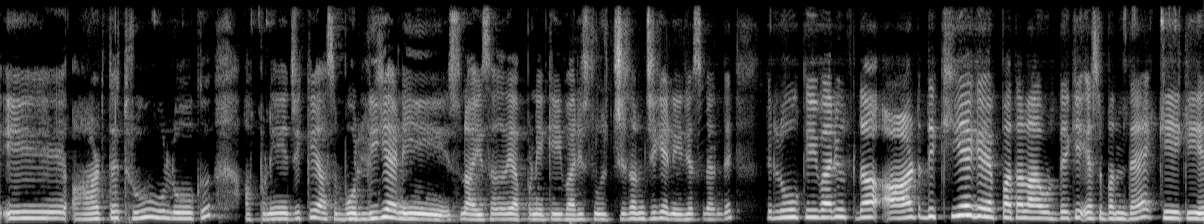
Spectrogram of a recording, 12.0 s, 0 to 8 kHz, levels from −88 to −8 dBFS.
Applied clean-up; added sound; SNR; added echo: neural mask model DeepFilterNet 3.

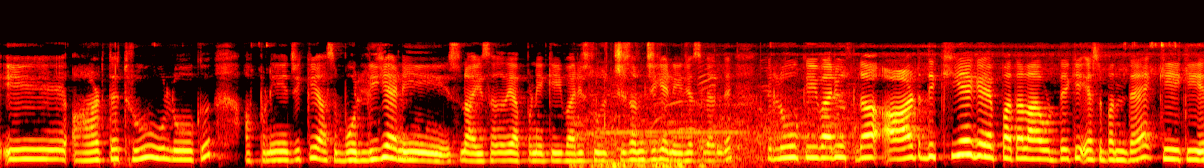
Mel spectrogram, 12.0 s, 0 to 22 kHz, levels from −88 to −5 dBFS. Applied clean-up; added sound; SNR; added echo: none; Crowd; 12 dB; none.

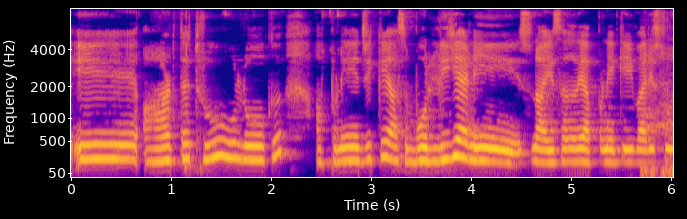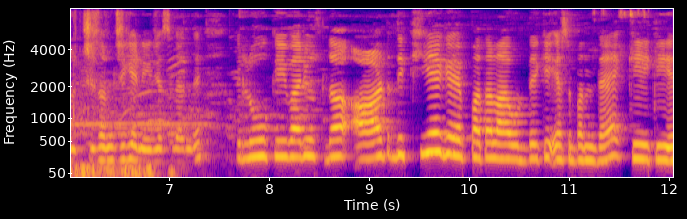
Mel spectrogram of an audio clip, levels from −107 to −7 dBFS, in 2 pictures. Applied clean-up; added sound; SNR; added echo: classical method log-MMSE.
